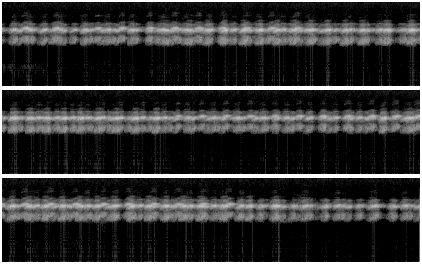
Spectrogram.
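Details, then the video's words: Forest pond at night in North-East Italy during mid-April, where tree frogs sing in a thick chorus of rapid, grating croaks repeated without pause, several animals overlapping throughout. "relaxing forest pond by night with singing tree frogs"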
